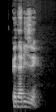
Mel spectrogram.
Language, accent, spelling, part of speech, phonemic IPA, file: French, France, pénaliser, verb, /pe.na.li.ze/, LL-Q150 (fra)-pénaliser.wav
- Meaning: 1. to penalize 2. to criminalize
